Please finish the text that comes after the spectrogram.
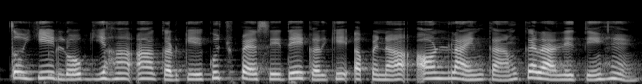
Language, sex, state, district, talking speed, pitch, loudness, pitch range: Hindi, female, Uttar Pradesh, Varanasi, 150 wpm, 245 Hz, -15 LUFS, 230-270 Hz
